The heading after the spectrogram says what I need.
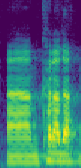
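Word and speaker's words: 体: Karada, meaning body.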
